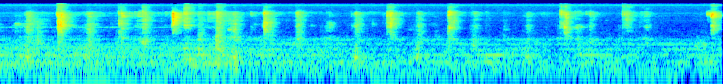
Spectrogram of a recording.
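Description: A person chewing food with open-mouthed smacking: a string of short, sharp wet clicks at about two or three a second.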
